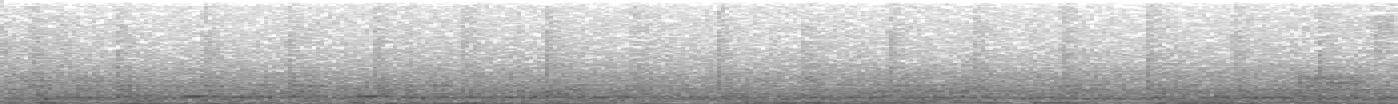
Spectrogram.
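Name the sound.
football stadium crowd noise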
